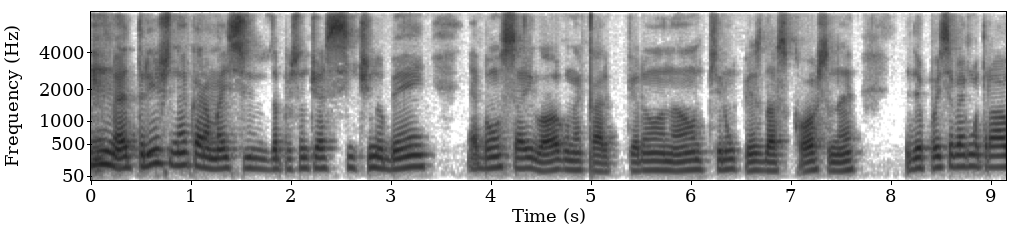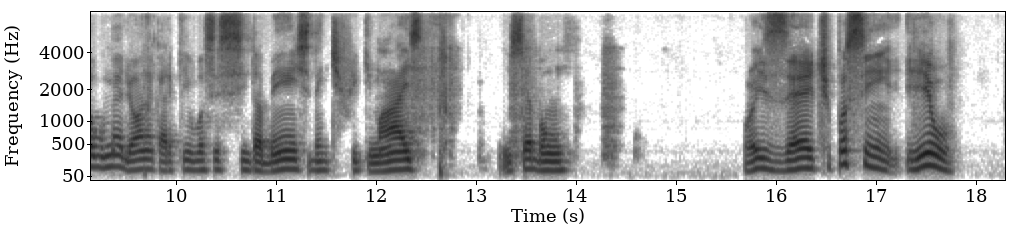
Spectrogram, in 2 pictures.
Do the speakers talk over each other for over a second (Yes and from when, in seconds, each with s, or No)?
No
